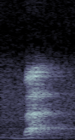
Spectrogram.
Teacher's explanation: Kemudian syiddah, sifat kuat. Ya, ketika huruf itu dilafalkan, makhrajnya tertutup sehingga tidak ada durasi suara yang keluar.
